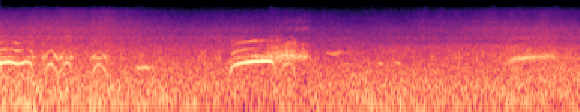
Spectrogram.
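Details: Beach with seal pups: a short wavering cry opens, then a louder rising, tonal bleat follows a couple of seconds later, and a fainter call comes near the end, all against constant crashing waves.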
